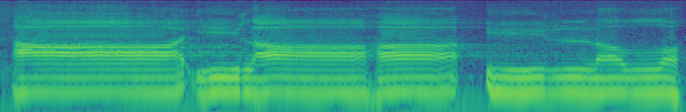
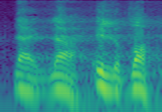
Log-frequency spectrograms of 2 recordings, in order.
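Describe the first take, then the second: First: It is said slowly, long vowels drawn out. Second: It is said quickly, long vowels clipped short. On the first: The speaker calls it right. "Begini mestinya" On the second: The speaker calls it wrong. "terlalu cepat itu, matnya nggak kedengeran"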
